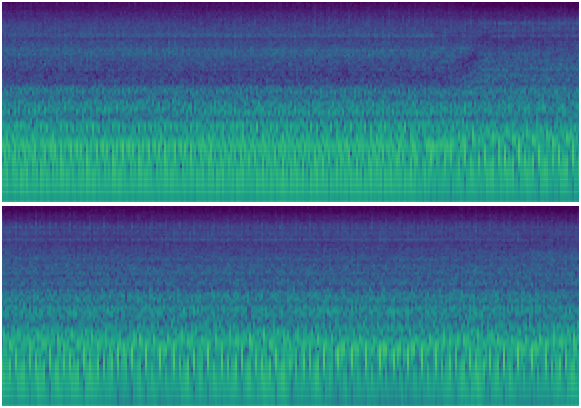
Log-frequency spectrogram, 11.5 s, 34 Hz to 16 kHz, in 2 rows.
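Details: 2015 Harley-Davidson Ultra Limited Low Twin Cam, just after a top-end rebuild and O-ring fix for oil puking: the V-twin fires up and settles into a loping potato idle with a steady low thump. Normal idle.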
